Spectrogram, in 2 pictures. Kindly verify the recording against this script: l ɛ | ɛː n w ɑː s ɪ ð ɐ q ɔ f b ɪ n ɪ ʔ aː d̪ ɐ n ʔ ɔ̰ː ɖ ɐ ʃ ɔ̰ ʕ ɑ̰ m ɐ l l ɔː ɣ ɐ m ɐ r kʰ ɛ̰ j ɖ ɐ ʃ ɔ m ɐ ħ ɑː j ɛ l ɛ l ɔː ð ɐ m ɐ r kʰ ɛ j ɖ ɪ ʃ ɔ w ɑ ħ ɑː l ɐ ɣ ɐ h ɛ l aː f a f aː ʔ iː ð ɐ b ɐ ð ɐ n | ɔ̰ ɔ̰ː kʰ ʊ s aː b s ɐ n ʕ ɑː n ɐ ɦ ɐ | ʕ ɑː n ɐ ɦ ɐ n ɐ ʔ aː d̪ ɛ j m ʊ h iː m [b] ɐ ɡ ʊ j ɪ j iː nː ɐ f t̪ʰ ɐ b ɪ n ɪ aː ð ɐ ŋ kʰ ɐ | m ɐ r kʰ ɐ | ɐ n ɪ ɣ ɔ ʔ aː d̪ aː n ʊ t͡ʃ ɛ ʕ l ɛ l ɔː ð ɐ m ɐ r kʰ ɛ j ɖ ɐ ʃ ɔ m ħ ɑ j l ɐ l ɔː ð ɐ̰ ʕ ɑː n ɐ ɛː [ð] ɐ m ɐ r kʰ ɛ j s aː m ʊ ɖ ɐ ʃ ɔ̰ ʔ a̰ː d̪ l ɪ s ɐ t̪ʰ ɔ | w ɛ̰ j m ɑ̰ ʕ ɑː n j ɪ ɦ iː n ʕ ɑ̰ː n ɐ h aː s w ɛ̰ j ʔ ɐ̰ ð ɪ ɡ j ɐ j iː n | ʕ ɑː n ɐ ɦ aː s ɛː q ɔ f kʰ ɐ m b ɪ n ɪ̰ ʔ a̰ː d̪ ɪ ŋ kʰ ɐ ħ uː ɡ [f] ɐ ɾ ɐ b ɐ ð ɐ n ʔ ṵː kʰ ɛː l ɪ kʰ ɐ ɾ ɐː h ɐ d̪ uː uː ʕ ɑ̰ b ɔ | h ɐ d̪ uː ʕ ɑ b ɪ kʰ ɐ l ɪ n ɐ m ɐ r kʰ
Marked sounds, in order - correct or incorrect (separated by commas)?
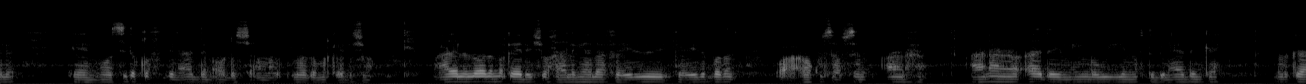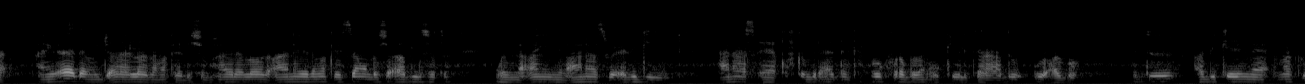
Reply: correct, correct, correct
